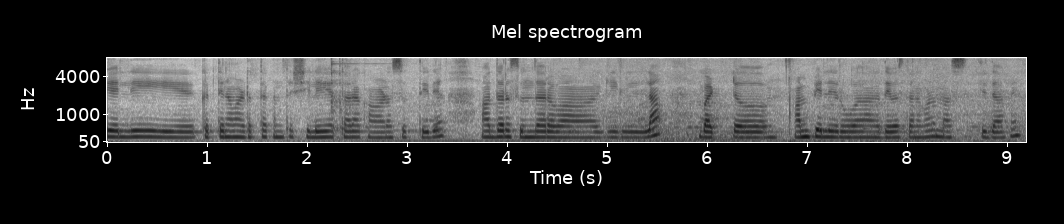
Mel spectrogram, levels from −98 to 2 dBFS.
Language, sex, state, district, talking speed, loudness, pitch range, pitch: Kannada, female, Karnataka, Chamarajanagar, 90 wpm, -17 LUFS, 200-215 Hz, 205 Hz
